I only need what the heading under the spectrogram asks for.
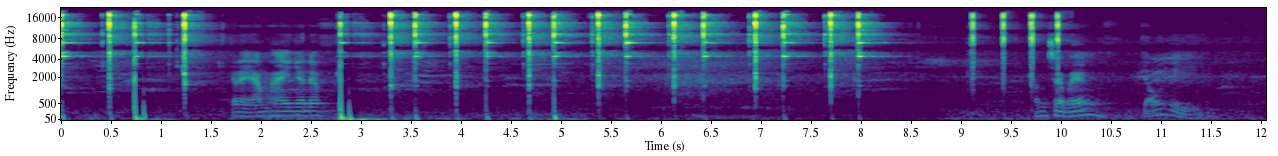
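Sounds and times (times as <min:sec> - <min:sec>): lighter lid clacking open and shut: 0:00.0 - 0:01.5.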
